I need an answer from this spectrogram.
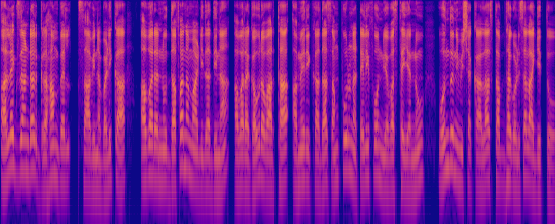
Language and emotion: Kannada, neutral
